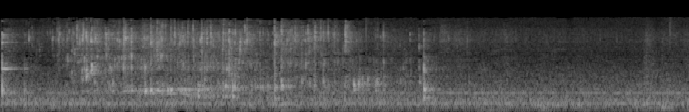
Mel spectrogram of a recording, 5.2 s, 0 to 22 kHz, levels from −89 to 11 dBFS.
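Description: No technical faults can be heard anywhere in the signal.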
